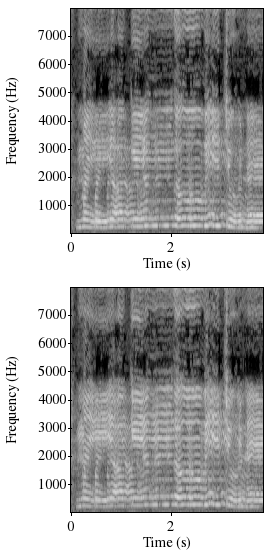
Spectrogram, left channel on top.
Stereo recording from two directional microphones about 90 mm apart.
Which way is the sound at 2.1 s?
25° left (ahead or behind).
